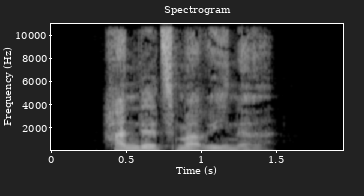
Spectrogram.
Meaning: merchant navy (civilian naval fleet)
- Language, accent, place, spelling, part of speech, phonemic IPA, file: German, Germany, Berlin, Handelsmarine, noun, /ˈhandəlsmaˌʁiːnə/, De-Handelsmarine.ogg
